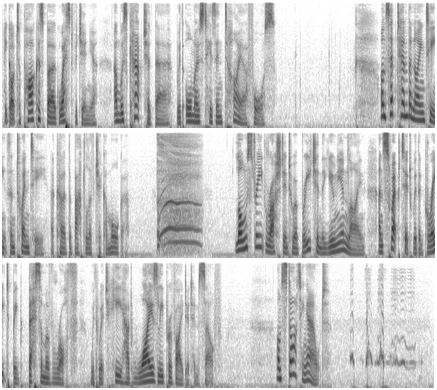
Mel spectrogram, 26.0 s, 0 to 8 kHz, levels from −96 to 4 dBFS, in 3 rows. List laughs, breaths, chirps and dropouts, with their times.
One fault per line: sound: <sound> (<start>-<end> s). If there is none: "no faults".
sound: breath (11.7-12.7 s)
sound: bark (24.3-25.8 s)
